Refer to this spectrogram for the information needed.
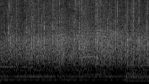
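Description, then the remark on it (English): An audience applauds the Lord steadily, a dense, continuous wash of many hands clapping at an even loudness for the whole stretch, with a low hum underneath. “And if you give faithfully and God's blessed you, would you say amen or applaud the Lord?”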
